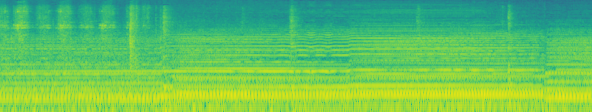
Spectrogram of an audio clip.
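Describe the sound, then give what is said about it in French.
A butcher's saw cuts through a beef bone at the rump steak area of the leg, to get direct access, with a steady, grinding whine that holds throughout, shifting pitch slightly a few times as the blade bites. No one speaks. “Donc je scie juste place du rhum steak pour me permettre d'avoir accès directement.”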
